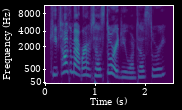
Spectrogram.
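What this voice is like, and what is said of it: Parental mom voice. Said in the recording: “I'm giving you my mom voice here.”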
